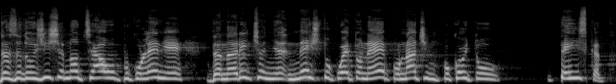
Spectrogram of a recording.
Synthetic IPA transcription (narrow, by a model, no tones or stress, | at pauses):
d̪ɐzɐd̪ɐlˠʒiʃɛd̪nɔt̪sʲjalˠopok̬olɛniɛd̪ɐnɐɾit͡ʃəɛnɛʃt̪okoɛt̪onɛɛponat͡ʃinpokɔjt̪o | t̪ɛiskət̪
